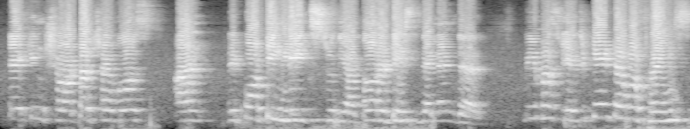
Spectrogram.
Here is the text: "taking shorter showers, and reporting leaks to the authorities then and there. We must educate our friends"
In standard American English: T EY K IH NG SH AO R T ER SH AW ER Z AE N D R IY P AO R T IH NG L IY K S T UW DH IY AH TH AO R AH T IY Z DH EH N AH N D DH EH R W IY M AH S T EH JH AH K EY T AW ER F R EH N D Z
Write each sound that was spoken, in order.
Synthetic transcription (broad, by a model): T EY K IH NG SH AO R T ER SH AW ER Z AE N D R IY P AO R T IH NG L IY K S T UW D IY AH T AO R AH T IY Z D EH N AH N D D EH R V IY M AH S T EH JH AH K EY T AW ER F R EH N D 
